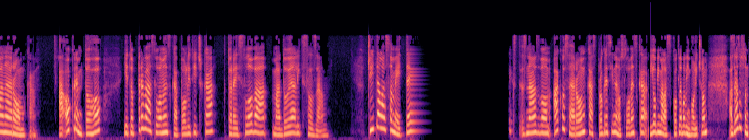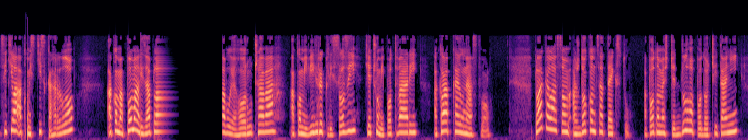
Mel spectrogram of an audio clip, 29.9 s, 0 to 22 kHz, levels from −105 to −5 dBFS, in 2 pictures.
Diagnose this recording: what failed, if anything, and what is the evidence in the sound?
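Block of digital silence, at the driver or buffer stage. There are sharp little gaps in the sound. The short ones fall at 4.06, 17.78 and 27.48 s, the last sitting between "som až do konca" and "a potom ešte dlho". Each lasts about 10.7 ms, which fits a 512-sample buffer. Two longer ones, about 32 ms each, sit at 12.97–13.00 and 15.50–15.53 s. Each time the output buffer likely wasn't filled in time, so zeros went out with no fade.

Call audio freeze, network plus jitter buffer. Right after "som jej" at 8.21 s the sound stalls and smears into a fading buzz or hiss. About 1.6 s of it is dead quiet, and it picks up again at 10.22 s. That inserts roughly 2 s of gap with nothing actually lost. A second one runs from 18.12 to 19.45 s, about 1.3 s, with around 0.9 s of it silent. The likely cause is packets held up in transit until the jitter buffer ran dry, with the receiver stretching the last sound until they arrived.

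Jitter buffer speed-up, in call processing. After the stalls the receiver has extra delay banked, so it trims short pitch-period chunks to catch up. You hear the audio hurry along at the same pitch. From 10.35 to 14.15 s it runs at 135%, shaving off about 1.5 s. From 14.59 to 18.05 s it's 118%, about 0.7 s. Milder rushes come at 20.72–22.75 s (107%) and 24.53–25.15 s after "tvári a kvapkajú na" (110%). All of this rides on a G.722 call path with nothing above 8 kHz.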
